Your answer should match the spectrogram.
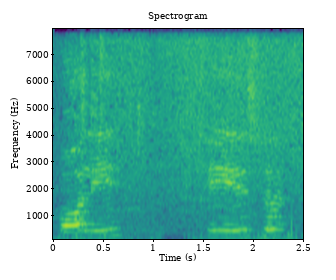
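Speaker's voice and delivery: Polytheist stretched out in parts; polytheist spaced out for learners; slow repeat. Shown as a demonstration. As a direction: say polytheist slowly, breaking it into parts. Repeats answer slowly for learners.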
